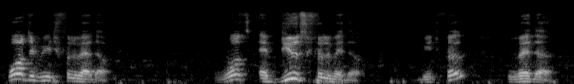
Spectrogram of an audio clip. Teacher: intonation pattern describes how the voice rises at the end of the sentence. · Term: Rising intonation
